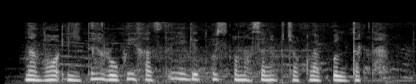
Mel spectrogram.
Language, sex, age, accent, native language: Uzbek, female, under 19, Xorazm, Uzbek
